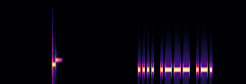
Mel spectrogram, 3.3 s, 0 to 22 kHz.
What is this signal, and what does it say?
Morse code, heard as a keyed tone, about 38 wpm, 700 Hz. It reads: HJR
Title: USA Call Sign Postfixes - 3 Letters 40wpm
